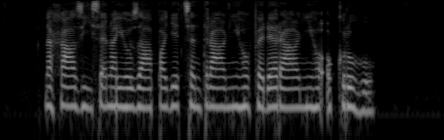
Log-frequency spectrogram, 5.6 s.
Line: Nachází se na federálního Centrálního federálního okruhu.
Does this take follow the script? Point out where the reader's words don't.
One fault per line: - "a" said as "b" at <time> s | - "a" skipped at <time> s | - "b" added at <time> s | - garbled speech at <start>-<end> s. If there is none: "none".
- "federálního" said as "jihozápadě" at 1.5 s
